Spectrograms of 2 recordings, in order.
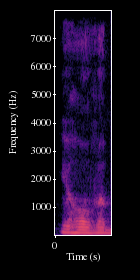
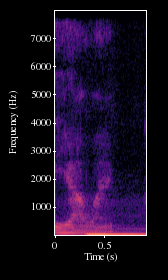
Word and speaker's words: Yahweh: Yes, the name in the Old Testament, in the Bible, in the Hebrews, Yahweh, in the English, it's usually translated Lord, or some people like to pronounce it Jehovah, but more accurately, Yahweh.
